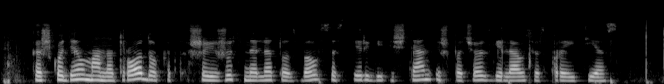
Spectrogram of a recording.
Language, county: Lithuanian, Vilnius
